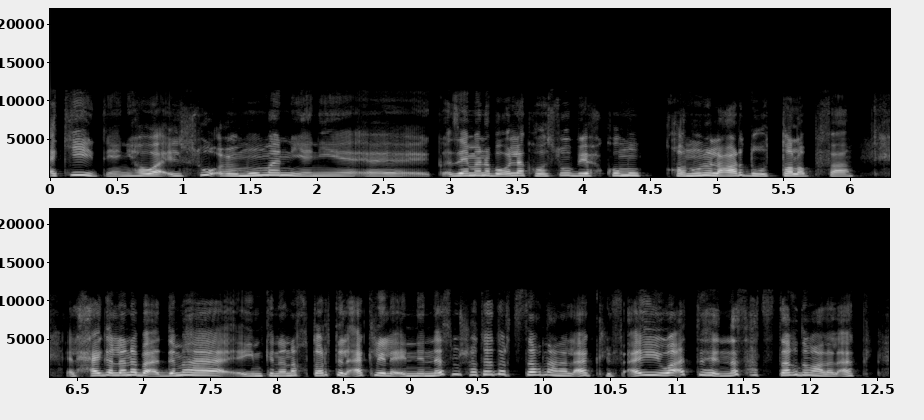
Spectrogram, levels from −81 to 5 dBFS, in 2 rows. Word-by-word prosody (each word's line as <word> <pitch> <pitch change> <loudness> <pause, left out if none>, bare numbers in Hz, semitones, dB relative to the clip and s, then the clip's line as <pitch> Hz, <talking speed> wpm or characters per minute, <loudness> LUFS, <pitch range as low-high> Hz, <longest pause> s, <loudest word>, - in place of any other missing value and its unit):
أكيد، 295 +1 -1
يعني 200 +5 -8
هو 245 0 +4
السوق 235 +8 -3
عمومًا 265 +6 +2
يعني 215 -7 -3
آآ 200 -2 -8 0.2
زي 265 +5 +4
ما 280 - +2
أنا 280 - +1
باقول 245 +1 +1
لك، 280 -2 -1
هو 240 - +1
السوق 290 +6 -6
بيحكمه 275 +1 +1 0.2
قانون 245 +4 +1
العرض 250 0 +3
والطلب، 225 -1 +1
فالحاجة 235 - -3
اللي 310 0 +4
أنا 340 - +4
باقدّمها 290 +4 +3
يمكن 240 +3 -3
أنا 250 +3 +1
اخترت 285 +1 -3
الأكل 280 -4 +2
لأن 245 +1 -1
الناس 290 +11 0
مش 395 -4 -5
هتقدر 400 +3 -1
تستغنى 360 -3 -1
عن 285 - 0
الأكل، 265 -3 -1
في - - -13
أي 325 +1 +3
وقت 325 +4 +2
الناس 290 +1 -1
هتستخدم 315 0 -1
على 250 -5 +1
الأكل، 255 +4 -4
270 Hz, 190 wpm, -24 LUFS, 235-305 Hz, 0.2 s, هو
